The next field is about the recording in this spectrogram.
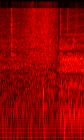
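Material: Nothing is struck.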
